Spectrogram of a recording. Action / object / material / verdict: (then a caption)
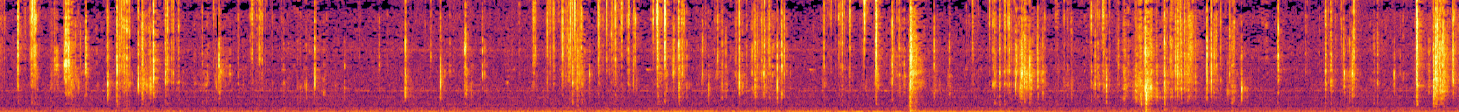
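scrape / bar of soap / soap / none. A blade cuts and scrapes crumbly flakes off a solid red and green bar of soap held in a hand with long pink nails. Quick, bright, crackly scratches and ticks come in uneven bursts over a steady low hum, with a few sharper snaps standing out.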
